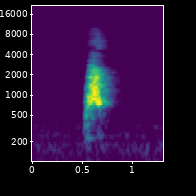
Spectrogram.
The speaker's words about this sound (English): Maybe like somebody is an intruder that I don't know about. She has the right to be barking. But sometimes she just be barking for absolutely no reason.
